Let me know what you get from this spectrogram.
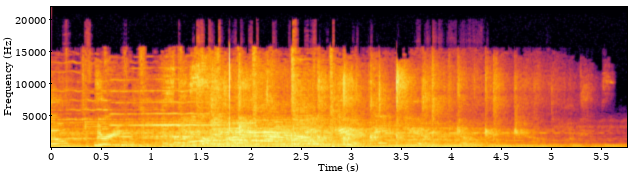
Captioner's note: everyone cheering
